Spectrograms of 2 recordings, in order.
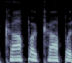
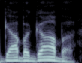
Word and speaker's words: Gabagaba: route through the mountains, the Kapa Kapa trail, named after the coastal village of Gabagaba, which American soldiers consistently mispronounced. Most of the 32nd division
